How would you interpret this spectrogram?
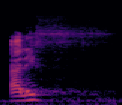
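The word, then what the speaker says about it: ألف: থেকে পে বাদ দেওয়া আলিফ না কি হবে আলিফ আর টান হবে না দ্রুত আলিফ আলিফ আলিফ দুই নাম্বার বা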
